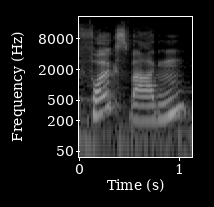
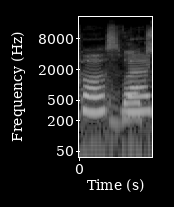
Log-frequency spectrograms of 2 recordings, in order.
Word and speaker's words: Volkswagen: But even if we did go by the full name, it would be pronounced Volkswagen and not Volkswagen?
